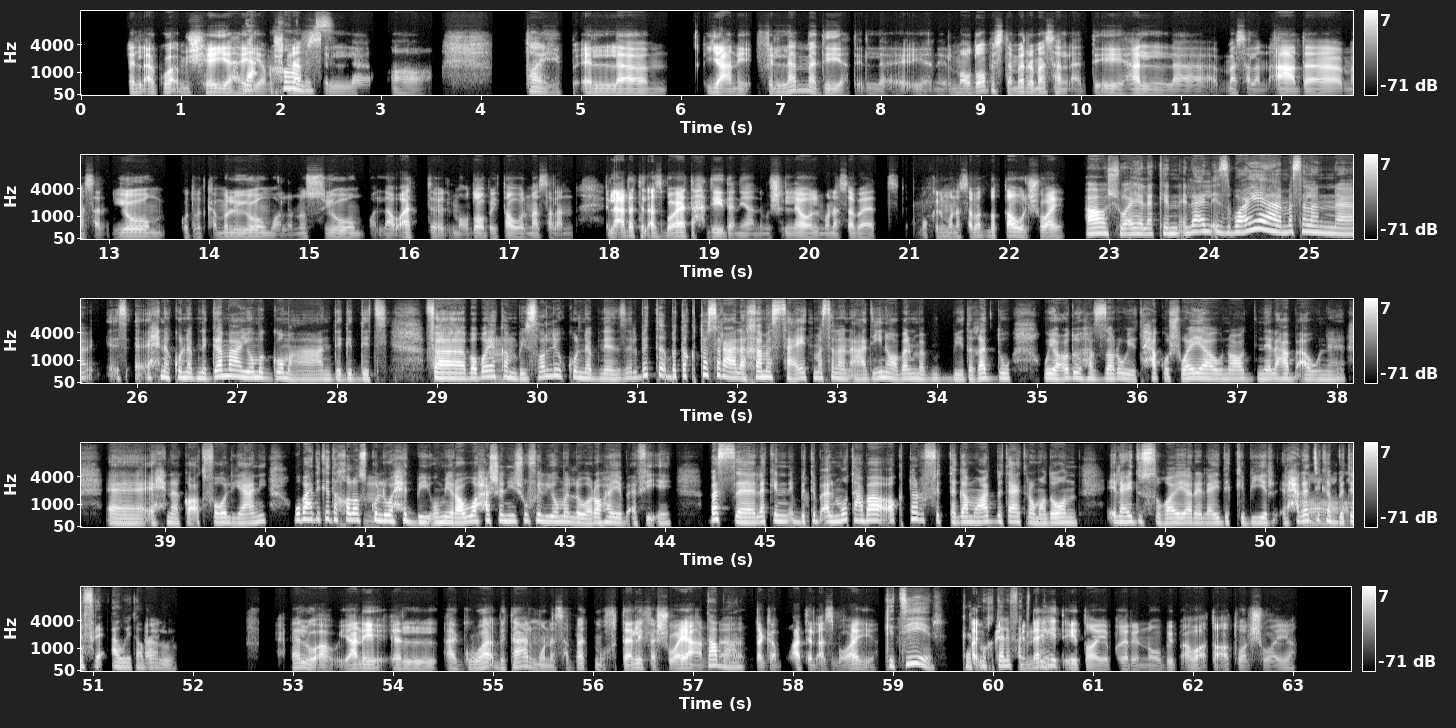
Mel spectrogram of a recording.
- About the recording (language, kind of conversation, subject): Arabic, podcast, إيه طقوس تحضير الأكل مع أهلك؟
- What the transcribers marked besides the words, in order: other background noise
